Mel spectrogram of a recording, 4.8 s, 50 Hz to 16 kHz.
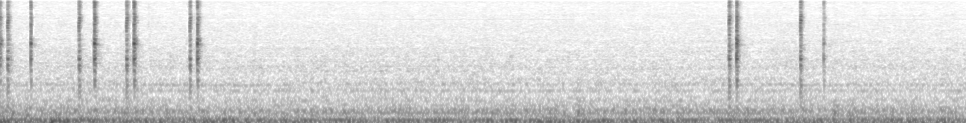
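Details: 2003 Ford Focus ZX3 at idle: sharp, irregular electrical ticking in short bursts, with headlights flashing in sync. Disconnecting the battery clears it for 40–60 miles. Alternator, battery, cables, fuses, relays and belts were replaced without a fix; cause unknown.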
